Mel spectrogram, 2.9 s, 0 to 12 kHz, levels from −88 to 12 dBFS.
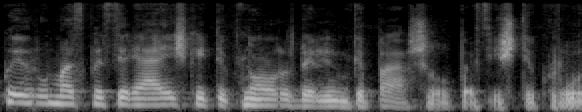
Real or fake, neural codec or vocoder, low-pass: fake; codec, 24 kHz, 3 kbps, HILCodec; 10.8 kHz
